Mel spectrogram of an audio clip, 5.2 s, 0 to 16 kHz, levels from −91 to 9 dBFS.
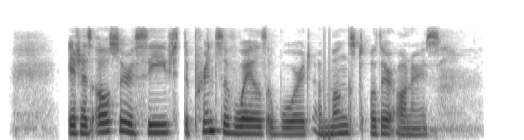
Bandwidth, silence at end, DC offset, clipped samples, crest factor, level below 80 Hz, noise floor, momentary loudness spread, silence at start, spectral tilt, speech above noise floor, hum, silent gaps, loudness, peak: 7.8 kHz; 0.8 s; under 0.1%; under 0.1%; 16 dB; -56 dBFS; -62 dBFS; 8 LU; 0.7 s; -5 dB/octave; 45 dB; none; none; -18 LUFS; -2 dBFS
